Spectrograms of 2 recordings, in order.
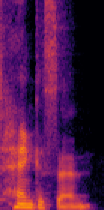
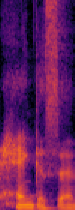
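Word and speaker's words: Hankison: i'm almost positive that it's brett hankerson not hankinson look at look up brett hankinson hankerson again it doesn't fully matter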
